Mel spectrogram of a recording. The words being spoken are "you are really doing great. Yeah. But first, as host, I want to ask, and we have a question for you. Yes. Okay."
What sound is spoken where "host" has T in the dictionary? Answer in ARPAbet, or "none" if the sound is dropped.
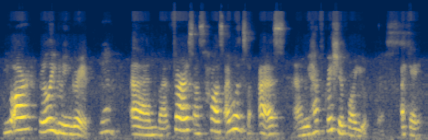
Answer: none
